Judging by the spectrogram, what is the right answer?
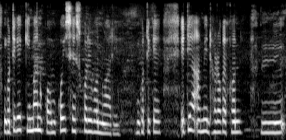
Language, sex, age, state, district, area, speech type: Assamese, female, 30-45, Assam, Udalguri, rural, spontaneous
